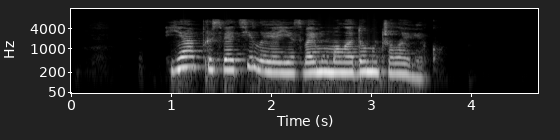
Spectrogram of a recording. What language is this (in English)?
Belarusian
